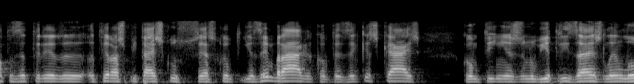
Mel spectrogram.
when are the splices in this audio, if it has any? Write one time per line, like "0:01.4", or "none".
none

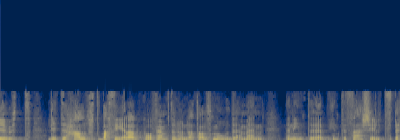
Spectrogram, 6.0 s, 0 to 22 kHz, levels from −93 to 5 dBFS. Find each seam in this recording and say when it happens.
none

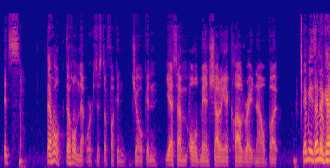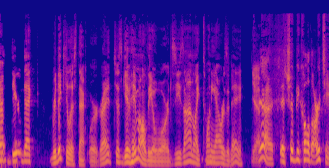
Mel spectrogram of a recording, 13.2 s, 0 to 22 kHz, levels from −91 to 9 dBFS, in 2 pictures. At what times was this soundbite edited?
0:02.6
0:06.0
0:11.5

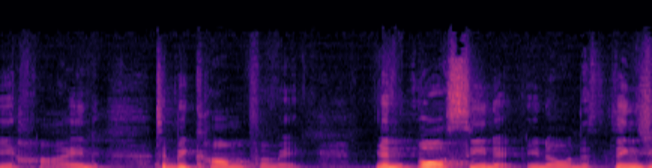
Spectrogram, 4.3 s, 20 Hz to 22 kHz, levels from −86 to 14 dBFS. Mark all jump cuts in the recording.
0:01.0
0:01.7
0:02.8

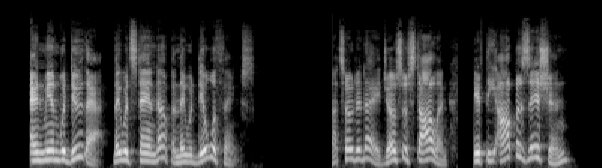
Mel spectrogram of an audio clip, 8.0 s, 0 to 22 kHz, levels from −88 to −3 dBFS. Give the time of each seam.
none

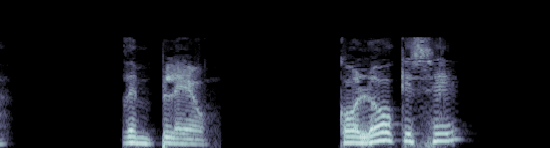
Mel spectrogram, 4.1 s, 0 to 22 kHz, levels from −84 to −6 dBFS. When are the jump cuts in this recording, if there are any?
0:00.9

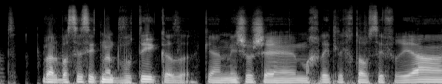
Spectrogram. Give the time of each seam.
none

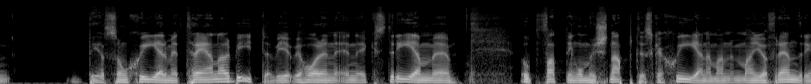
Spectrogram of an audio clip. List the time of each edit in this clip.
none

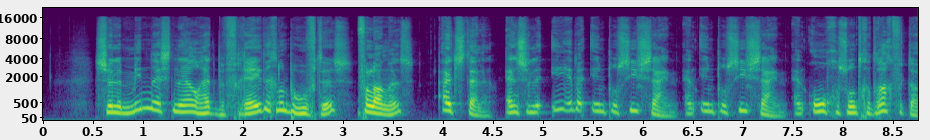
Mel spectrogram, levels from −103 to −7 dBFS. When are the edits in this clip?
0:02.3
0:03.2
0:04.6
0:06.5

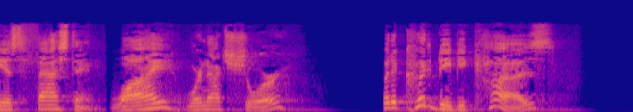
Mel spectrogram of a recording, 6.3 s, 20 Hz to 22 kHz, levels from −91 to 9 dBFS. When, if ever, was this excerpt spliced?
0:01.0

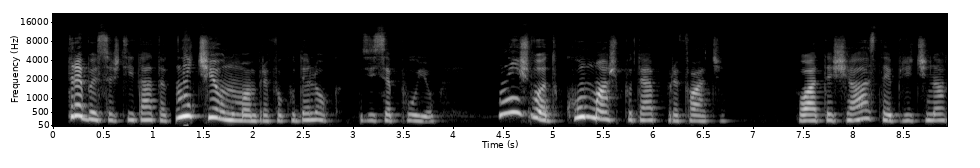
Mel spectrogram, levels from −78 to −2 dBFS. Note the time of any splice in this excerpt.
0:01.2
0:03.0
0:04.8

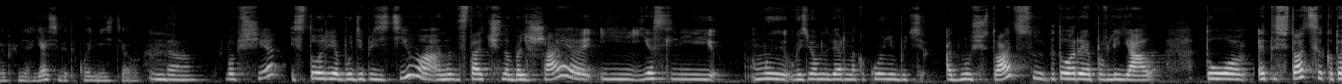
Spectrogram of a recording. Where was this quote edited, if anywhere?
0:02.9

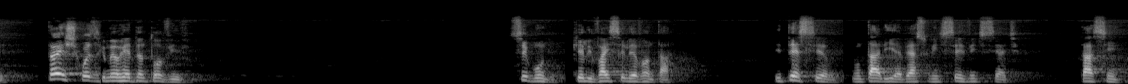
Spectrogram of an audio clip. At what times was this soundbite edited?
0:01.0
0:05.6
0:08.4

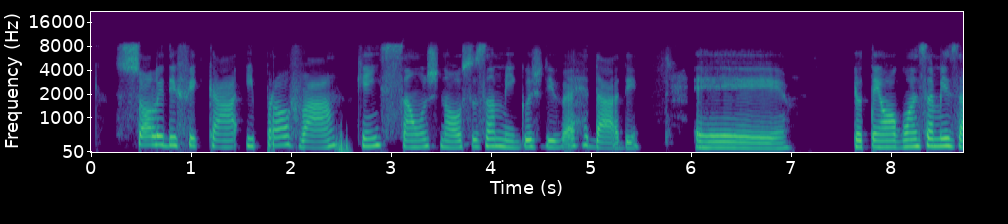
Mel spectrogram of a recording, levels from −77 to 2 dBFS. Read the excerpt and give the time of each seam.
0:02.6
0:06.0

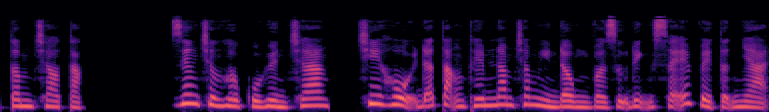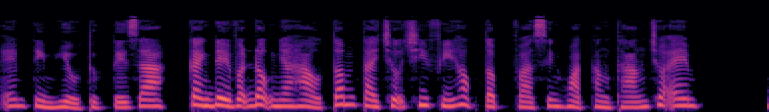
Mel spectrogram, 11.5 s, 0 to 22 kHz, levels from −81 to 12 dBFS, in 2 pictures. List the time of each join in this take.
0:07.1

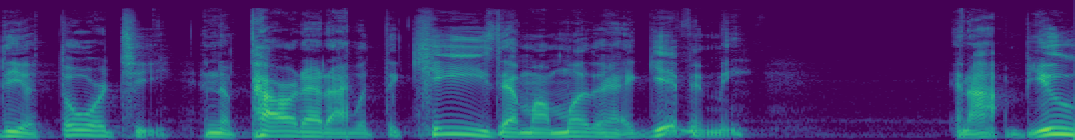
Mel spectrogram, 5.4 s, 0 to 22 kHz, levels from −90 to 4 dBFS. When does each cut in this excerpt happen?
0:01.0
0:01.7

